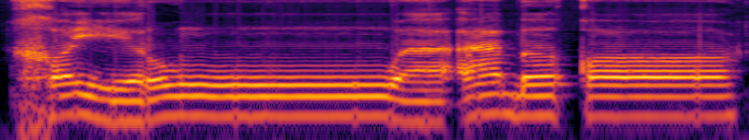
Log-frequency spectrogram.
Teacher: Nun mati atau tanwin melebur dan disertai dengung ke huruf wau. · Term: idgham bigunah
